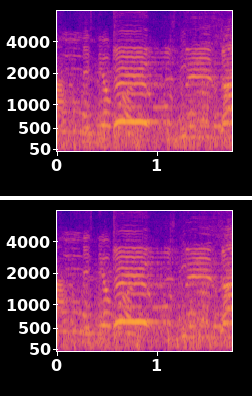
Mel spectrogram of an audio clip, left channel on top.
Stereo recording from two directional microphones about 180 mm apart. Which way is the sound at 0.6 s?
Centre (ahead or behind).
